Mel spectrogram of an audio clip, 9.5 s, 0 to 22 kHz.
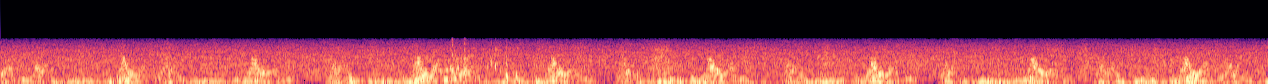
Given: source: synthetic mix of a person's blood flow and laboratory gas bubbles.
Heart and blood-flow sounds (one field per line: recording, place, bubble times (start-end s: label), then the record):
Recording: Doppler ultrasound of blood flow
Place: precordium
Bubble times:
3.27-3.56 s: bubbles
3.62-3.92 s: bubbles
From the record:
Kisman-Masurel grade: 212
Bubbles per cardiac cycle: several, 3 to 8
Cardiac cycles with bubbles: 1 to 10%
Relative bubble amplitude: moderate (0.250 to 0.450)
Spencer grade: 1 (occasional bubble signal discernible with the cardiac motion signal, with majority of cardiac periods free of bubbles)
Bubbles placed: only in the low amplitude regions of the cardiac cycle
